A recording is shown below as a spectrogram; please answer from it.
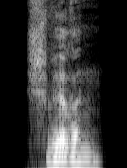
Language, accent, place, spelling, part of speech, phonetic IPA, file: German, Germany, Berlin, schwirren, verb, [ˈʃvɪʁən], De-schwirren.ogg
- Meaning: 1. to buzz 2. to whirr 3. to twang 4. to whiz 5. to whirl around (in one's head)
